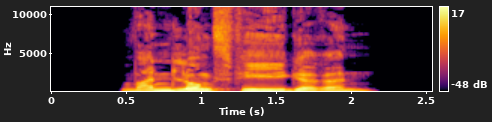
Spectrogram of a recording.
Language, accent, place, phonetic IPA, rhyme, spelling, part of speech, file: German, Germany, Berlin, [ˈvandlʊŋsˌfɛːɪɡəʁən], -andlʊŋsfɛːɪɡəʁən, wandlungsfähigeren, adjective, De-wandlungsfähigeren.ogg
- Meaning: inflection of wandlungsfähig: 1. strong genitive masculine/neuter singular comparative degree 2. weak/mixed genitive/dative all-gender singular comparative degree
